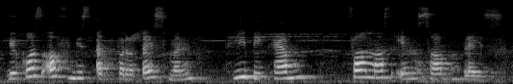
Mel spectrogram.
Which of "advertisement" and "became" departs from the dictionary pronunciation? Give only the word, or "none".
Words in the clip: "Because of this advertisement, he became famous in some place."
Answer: advertisement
